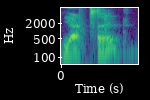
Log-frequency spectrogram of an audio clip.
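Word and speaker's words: Hyacinthe: So my name is Yacinthe, but the H is silent in French.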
